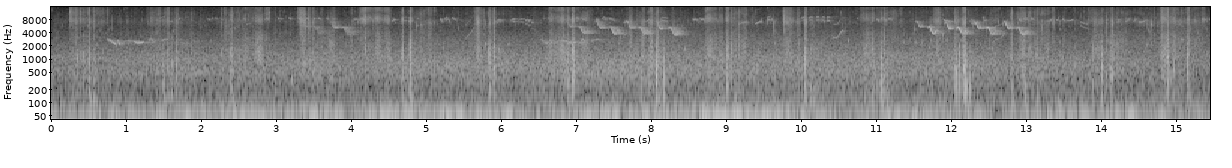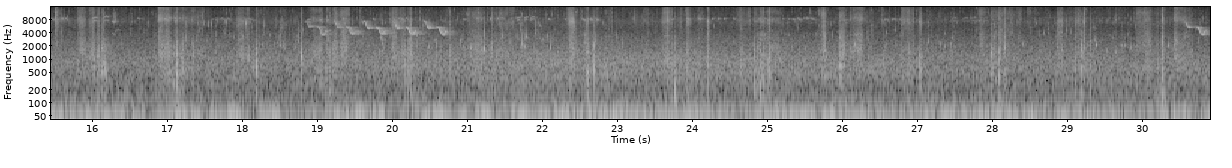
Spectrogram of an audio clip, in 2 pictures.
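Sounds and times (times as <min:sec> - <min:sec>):
trickling, splashing snowmelt water in the high mountains: 0:00.0 - 0:30.9
birds chirping in the high mountains in spring: 0:03.2 - 0:15.5, 0:18.8 - 0:20.9, 0:30.5 - 0:30.9.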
